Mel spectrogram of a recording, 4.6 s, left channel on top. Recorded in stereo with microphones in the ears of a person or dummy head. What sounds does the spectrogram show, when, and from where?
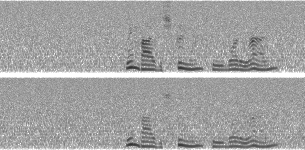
1.9 s a man speaking: 65° left (ahead or behind); by 4.2 s 70° left (ahead or behind)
